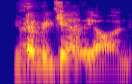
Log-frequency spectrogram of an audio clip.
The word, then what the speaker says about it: Evangelion: Evangelion.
